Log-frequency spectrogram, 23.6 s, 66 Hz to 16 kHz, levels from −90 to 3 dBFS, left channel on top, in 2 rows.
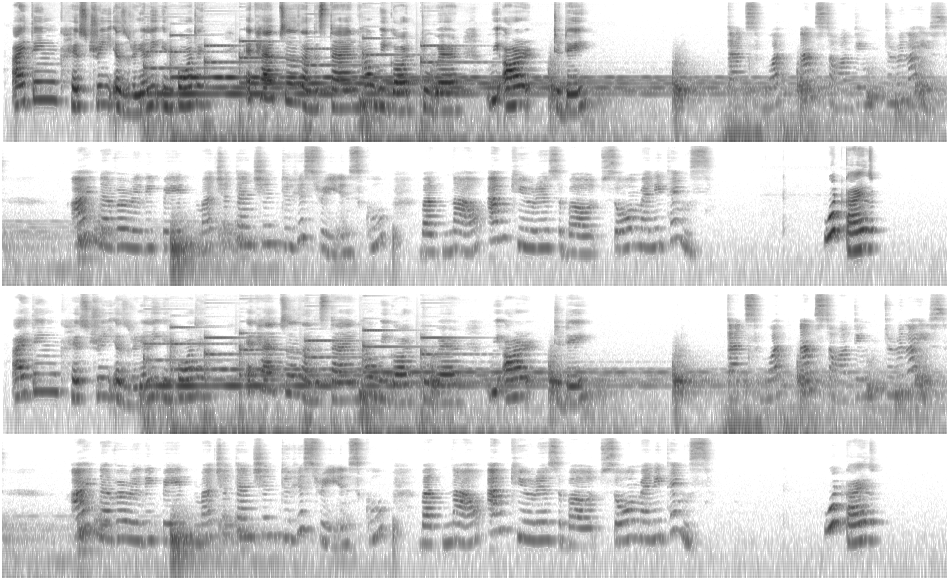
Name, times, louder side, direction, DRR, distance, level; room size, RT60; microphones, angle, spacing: voice 1, 0.1-2.6 3.0-5.8 6.1-7.3 22.1-22.7, left 7 dB, 85° left, 0.3 m, -23 dB
sound 1, 1.7-11.8 12.7-13.2 13.9-14.9 16.7-16.8, left 4 dB, 15° left, 0.4 m, -29 dB
voice 2, 9.1-11.7 12.7-20.6, right 1 dB, 50° right, 1.5 m, -38 dB
2.9 x 2.0 x 3.7 m
head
